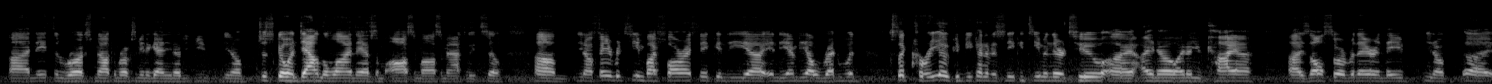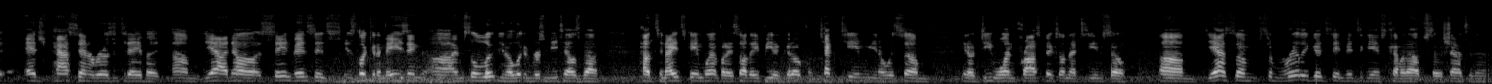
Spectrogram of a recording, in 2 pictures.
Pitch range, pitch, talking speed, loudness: 145-175 Hz, 155 Hz, 275 wpm, -29 LUFS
